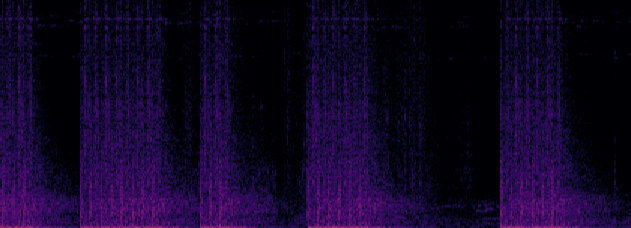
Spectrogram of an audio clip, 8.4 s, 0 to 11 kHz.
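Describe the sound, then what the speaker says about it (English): Loud automatic gunfire in Fallout 3 as a radscorpion is shot up, arriving in several long, dense bursts separated by short breaks, close and harsh with no talking. "The rat scorpion I'm going to shoot up"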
